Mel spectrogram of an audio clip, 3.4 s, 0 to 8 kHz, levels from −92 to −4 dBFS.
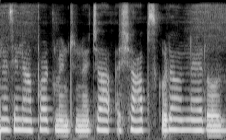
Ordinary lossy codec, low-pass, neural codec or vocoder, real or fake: AAC, 48 kbps; 7.2 kHz; autoencoder, 48 kHz, 128 numbers a frame, DAC-VAE, trained on Japanese speech; fake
